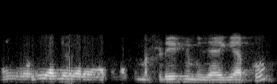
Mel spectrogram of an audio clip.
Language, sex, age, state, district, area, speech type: Hindi, male, 30-45, Uttar Pradesh, Hardoi, rural, conversation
